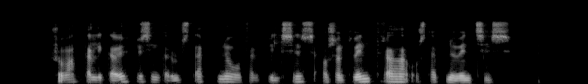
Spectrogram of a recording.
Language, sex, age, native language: Icelandic, male, 30-39, Icelandic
